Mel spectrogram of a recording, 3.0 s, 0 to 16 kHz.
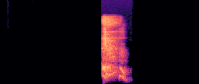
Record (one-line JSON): {"cough_length": "3.0 s", "cough_amplitude": 10691, "cough_signal_mean_std_ratio": 0.23, "survey_phase": "alpha (2021-03-01 to 2021-08-12)", "age": "65+", "gender": "Female", "wearing_mask": "No", "symptom_cough_any": true, "symptom_onset": "12 days", "smoker_status": "Never smoked", "respiratory_condition_asthma": false, "respiratory_condition_other": false, "recruitment_source": "REACT", "submission_delay": "3 days", "covid_test_result": "Negative", "covid_test_method": "RT-qPCR"}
